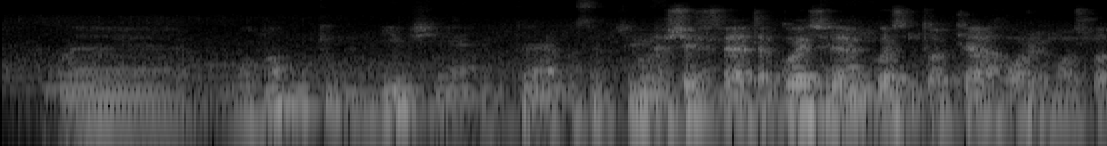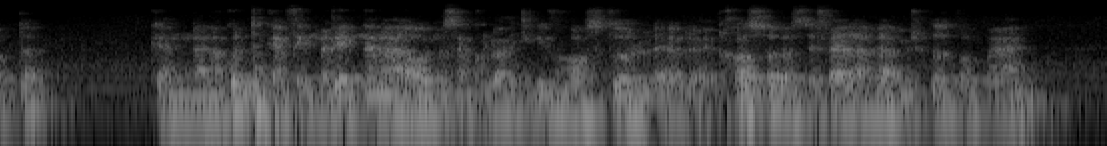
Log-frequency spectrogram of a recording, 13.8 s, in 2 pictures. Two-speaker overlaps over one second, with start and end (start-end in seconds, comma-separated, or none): 4.0-5.5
